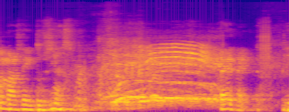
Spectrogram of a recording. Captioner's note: audience shouts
